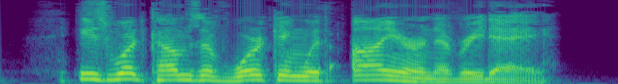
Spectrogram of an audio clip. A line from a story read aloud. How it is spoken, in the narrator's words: he said firmly to the room in general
